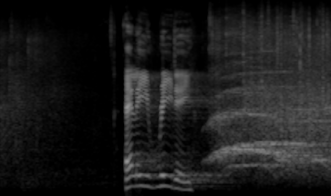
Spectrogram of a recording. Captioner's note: applause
